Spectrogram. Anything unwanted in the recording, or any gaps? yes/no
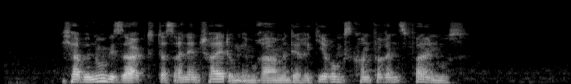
no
